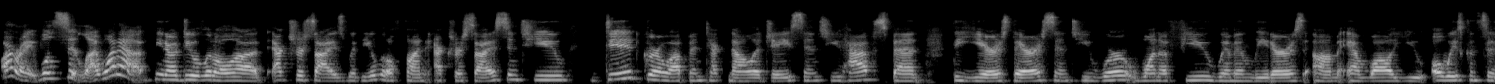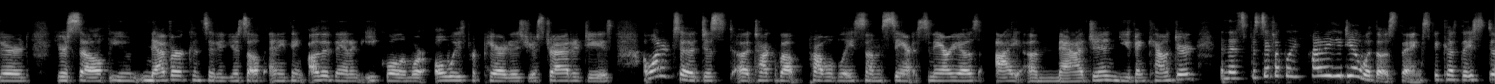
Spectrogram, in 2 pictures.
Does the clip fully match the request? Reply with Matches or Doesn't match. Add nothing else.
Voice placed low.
Doesn't match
